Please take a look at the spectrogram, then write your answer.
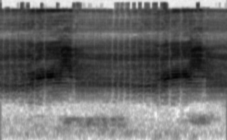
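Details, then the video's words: Cicada, called ചീവീട് in Malayalam, a male singing persistently near a female during courtship; dense continuous buzzing hiss with two swelling pulses of intensity, no other clear sounds. "How Cicada's sound vary once female spotted ചീവീട്"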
